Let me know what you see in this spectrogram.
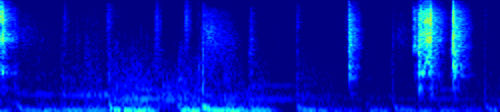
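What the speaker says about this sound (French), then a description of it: "Alors bien sûr, le déclencheur, il faut le charger" The shutter of an Olympus Six folding film camera is cocked, giving a series of close, crisp mechanical clicks and ratcheting snaps in an irregular rhythm, ending with a couple of sharper bright clacks.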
